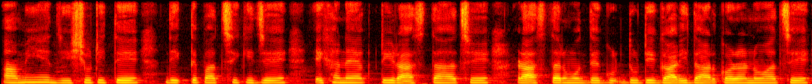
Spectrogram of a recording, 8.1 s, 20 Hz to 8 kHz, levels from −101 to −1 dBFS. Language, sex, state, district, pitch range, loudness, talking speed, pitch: Bengali, female, West Bengal, Dakshin Dinajpur, 195-205 Hz, -36 LUFS, 155 wpm, 200 Hz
